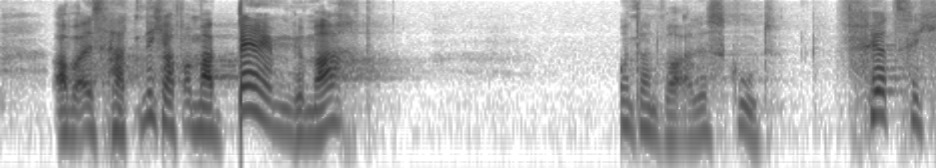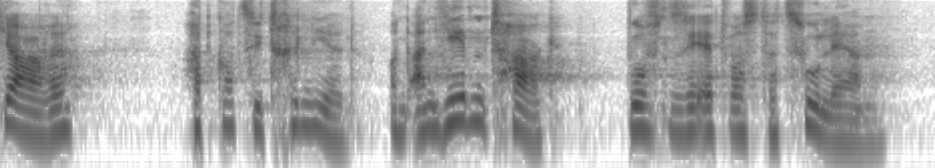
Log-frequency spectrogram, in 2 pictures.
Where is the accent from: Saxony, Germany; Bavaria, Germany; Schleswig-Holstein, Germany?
Schleswig-Holstein, Germany; Lübeck; aus Lübeck, wo ich groß geworden bin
